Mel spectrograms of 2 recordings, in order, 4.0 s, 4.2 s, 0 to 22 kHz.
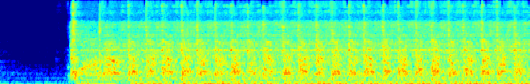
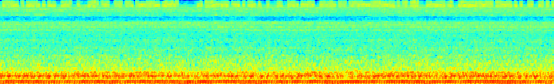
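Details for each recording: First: Alfa Romeo GTV with donor engine, first crank after 18 years, engine harness disconnected to circulate oil: starter spins evenly at about four compression beats a second, no grinding or clunks; normal cranking. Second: Alfa Romeo GTV V6 on first start with a replacement engine after 18 years off the road, manifold gasket not yet fitted: a rough, chuffing run that revs up, blowing at the manifold; exhaust leak from missing gasket.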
